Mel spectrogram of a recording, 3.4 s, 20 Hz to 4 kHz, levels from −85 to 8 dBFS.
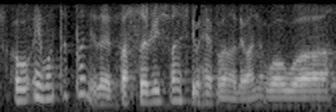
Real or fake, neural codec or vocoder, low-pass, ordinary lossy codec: real; none; 3.6 kHz; AAC, 24 kbps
